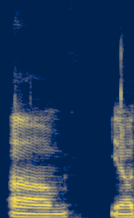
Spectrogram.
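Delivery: ordinary talk, nothing marked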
